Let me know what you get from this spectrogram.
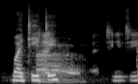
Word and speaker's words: Waititi: And Tracy, if you didn't know, that's I'm gonna mess up pronouncing his name, Taika Waititi.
